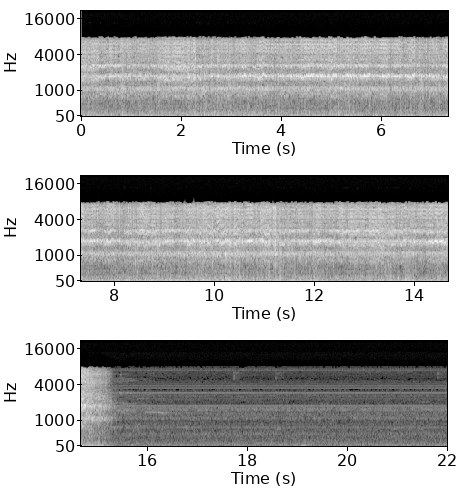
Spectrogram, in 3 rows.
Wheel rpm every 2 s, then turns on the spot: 220, 220, 230, 240, 230, 230, 220, 120, 0, 0, 0.
none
